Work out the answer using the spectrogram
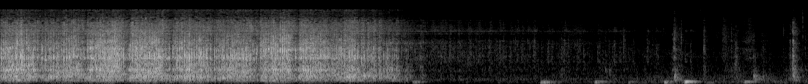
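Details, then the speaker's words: Homemade curved gravity roller treadmill with bare rollers being run; a loud, hard clattering racket pulses about twice a second with each stride, and a rubberized belt or inline-skate wheels are planned to reduce it. Roller rattle. "as you could hear there that makes quite a racket so one of the changes we're going to try and make is put on a rubberized belt to reduce the noise"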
